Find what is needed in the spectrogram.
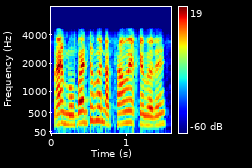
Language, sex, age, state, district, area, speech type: Assamese, female, 30-45, Assam, Nalbari, rural, conversation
